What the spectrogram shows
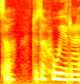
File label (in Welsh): "hwyr" Welsh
